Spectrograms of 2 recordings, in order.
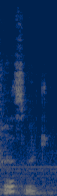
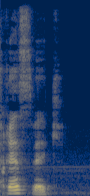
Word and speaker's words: Fresvik: Eller Fresvik, jeg er ikke sikker på hvordan det uttales. – Fresvik. – Mm, ja. Eh, vi er, vi er enstemmige om at det er Fresvik.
